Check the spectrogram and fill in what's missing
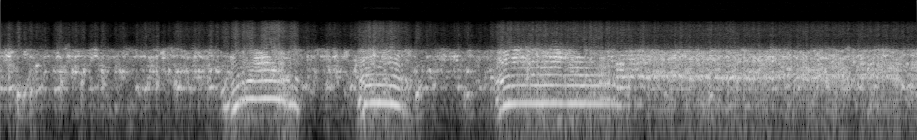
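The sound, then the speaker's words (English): Liquid splashes and gurgles into metal underwear worn by a man, with three short bursts of hollow, ringing resonance over a steady hissing background. “He'll be pouring that liquid into his metal underwear.”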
